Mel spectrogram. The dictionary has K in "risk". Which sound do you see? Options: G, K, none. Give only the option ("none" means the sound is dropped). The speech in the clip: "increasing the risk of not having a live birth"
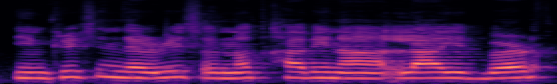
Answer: none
